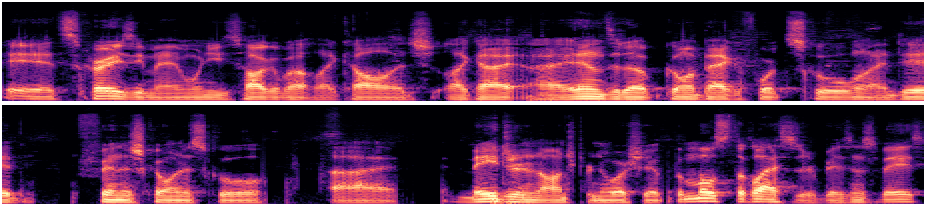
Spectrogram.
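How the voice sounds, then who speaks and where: A man with an American accent speaks at a very fast pace in a very deep, low pitch. The intonation is fairly even, and the recording is very clean with a silent background. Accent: proper, enunciated speech. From Boston. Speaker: podcast host. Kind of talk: casual interview chat.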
